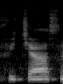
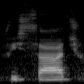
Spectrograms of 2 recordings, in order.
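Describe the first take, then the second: First: पिशाच with sounds swapped, "pichaas"; wrong pronunciation. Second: पिशाच slowly, "pi-saach" with final "ch"; correct pronunciation. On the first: Teacher voices the error, पिशाच said as "pichaas". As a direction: end पिशाच on "s". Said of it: "नहीं होता". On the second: Teacher gives the right form, slow पिशाच ending in "ch". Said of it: "होता है". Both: Shown as a demonstration.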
